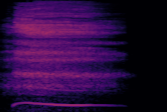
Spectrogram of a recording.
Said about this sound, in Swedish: Ja, ska vi ta ett djupt andetag tillsammans? Ja, ända ner från magen. Vi räknar först så att de liksom kan ladda upp.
